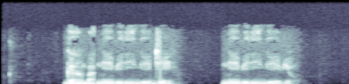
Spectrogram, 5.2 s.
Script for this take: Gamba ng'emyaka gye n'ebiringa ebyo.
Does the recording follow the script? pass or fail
fail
